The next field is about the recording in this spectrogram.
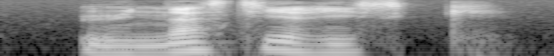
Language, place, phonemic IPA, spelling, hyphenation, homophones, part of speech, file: French, Paris, /as.te.ʁisk/, astérisque, as‧té‧risque, astérisques, noun, Fr-astérisque.ogg
- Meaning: asterisk (punctuation symbol)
